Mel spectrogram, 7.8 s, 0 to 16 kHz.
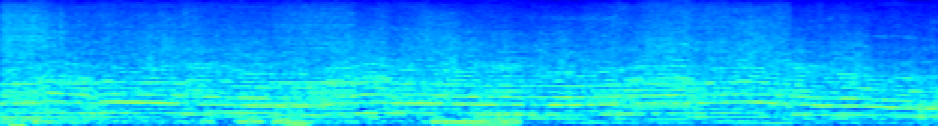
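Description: An onboard Formula 1 race car engine whines at high revs during qualifying in a racing game, with pitch rising and falling through gear changes and a couple of brief low rumbles.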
